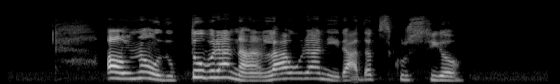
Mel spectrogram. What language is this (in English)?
Catalan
